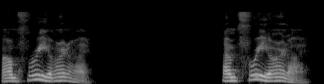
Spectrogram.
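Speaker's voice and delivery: hushed, soft wonder; awed whisper-soft question; quiet realization. Retold or imitated. Dawning realization.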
